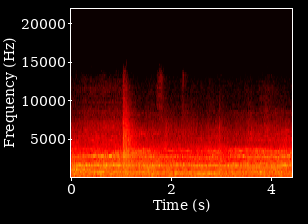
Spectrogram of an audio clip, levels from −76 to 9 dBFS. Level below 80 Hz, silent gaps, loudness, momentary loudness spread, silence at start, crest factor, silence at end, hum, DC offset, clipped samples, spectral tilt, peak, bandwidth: -46 dBFS; none; -25 LUFS; 4 LU; 0 s; 14 dB; 0 s; none; under 0.1%; under 0.1%; -3 dB/octave; -12 dBFS; 15 kHz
